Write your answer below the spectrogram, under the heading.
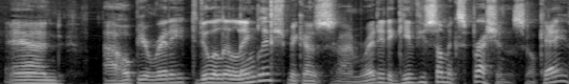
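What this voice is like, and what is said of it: American accent. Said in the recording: “that's my American accent”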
